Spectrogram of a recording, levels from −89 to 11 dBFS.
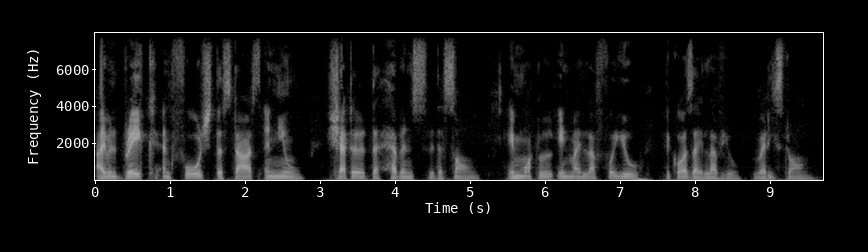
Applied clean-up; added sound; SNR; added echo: none; none; none; none.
